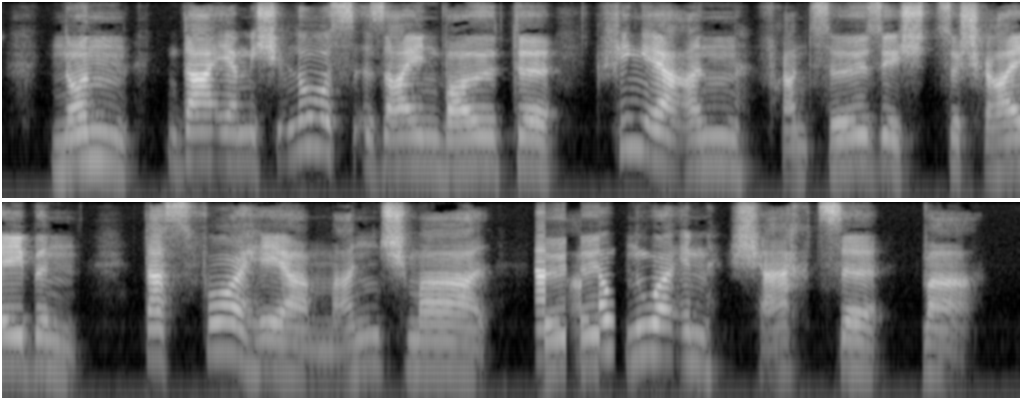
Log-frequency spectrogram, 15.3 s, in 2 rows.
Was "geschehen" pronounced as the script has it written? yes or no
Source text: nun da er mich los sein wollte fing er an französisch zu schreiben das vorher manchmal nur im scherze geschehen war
no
